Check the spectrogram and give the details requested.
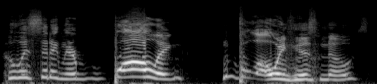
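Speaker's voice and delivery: high, loud wailing narration; hammed-up weepy storytelling; mock bawling. A narrator's reading. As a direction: stretch the words out like exaggerated sobs. Narrator mimics the lizard's bawling.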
